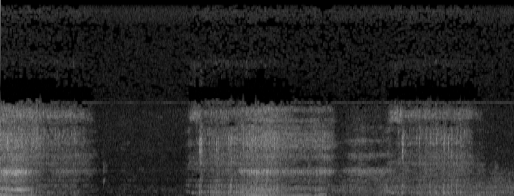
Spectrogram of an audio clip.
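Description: Loud, rough snores with long drawn-out breaths, roughly ten a minute, in a quiet room. Heavy snoring.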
